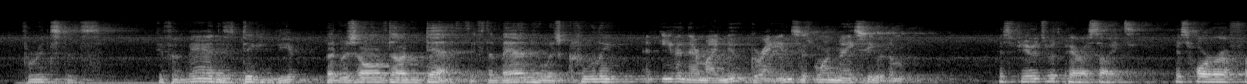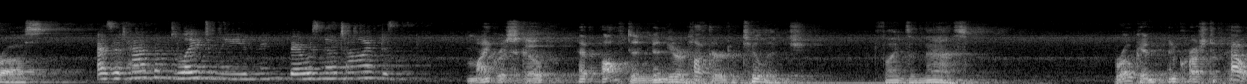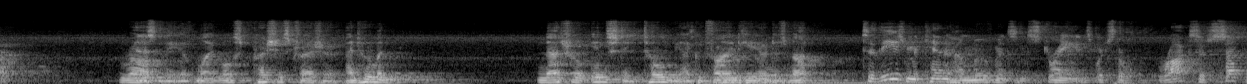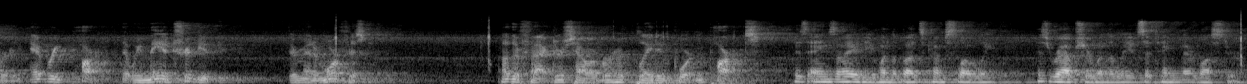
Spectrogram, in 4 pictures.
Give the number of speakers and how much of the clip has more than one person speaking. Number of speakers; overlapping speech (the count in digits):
5, about 7%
